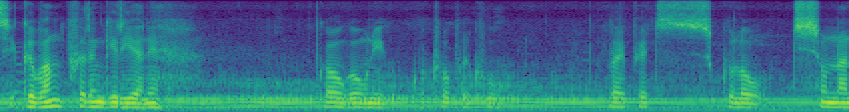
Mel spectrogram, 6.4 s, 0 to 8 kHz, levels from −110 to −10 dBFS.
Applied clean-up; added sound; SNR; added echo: none; none; none; none.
